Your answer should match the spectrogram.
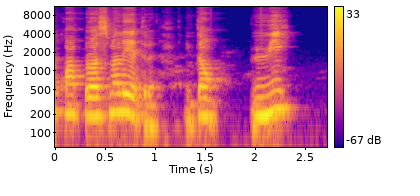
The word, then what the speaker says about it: huit: Então, huit é a letra 8. Tá? Aqui também é uma exceção, o T ele é pronunciado. Huit.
